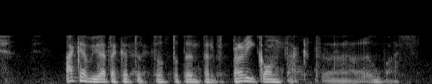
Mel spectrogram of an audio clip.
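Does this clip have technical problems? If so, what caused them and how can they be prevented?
Yes. An echo with no canceller runs through the whole clip. Each phrase returns about 300 ms later as a thin copy, about 21 dB below the speech. The far end's loudspeaker fed its microphone, and nothing removed the signal. Turning on acoustic echo cancellation at that end, or using a headset there, prevents it.

Comfort noise replaces the background at 0.20 to 0.34 s, 0.42 to 0.66 s, and from 4.20 s to the end. There the room noise turns smooth and featureless. It drops about 6 dB in the first gap and about 2 dB in the others. The likely cause is discontinuous transmission: the sender goes silent and the receiver makes up noise. Disabling discontinuous transmission keeps the real background.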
